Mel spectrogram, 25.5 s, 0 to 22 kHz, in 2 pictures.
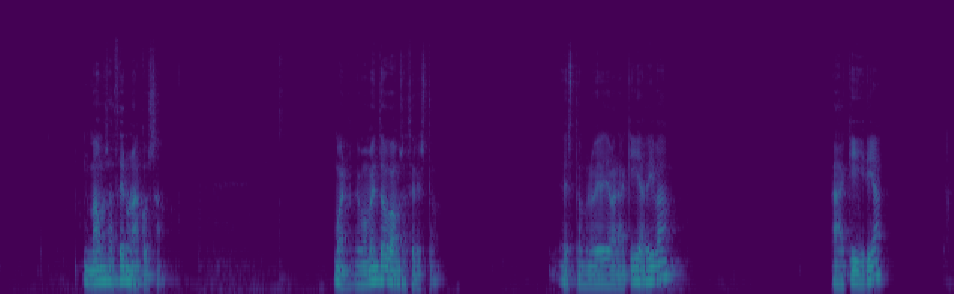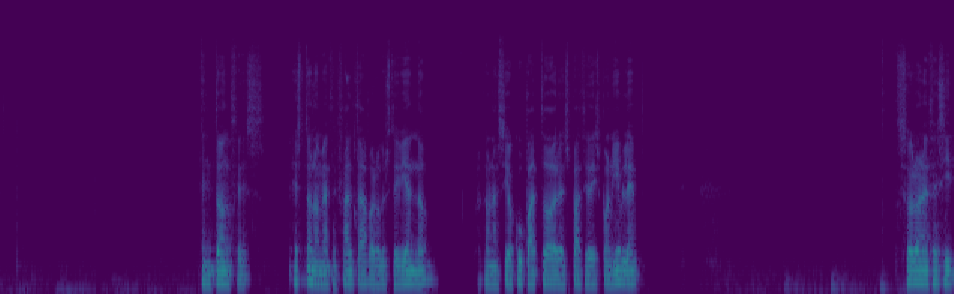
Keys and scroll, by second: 10.0 super+x, 11.4 super+v.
